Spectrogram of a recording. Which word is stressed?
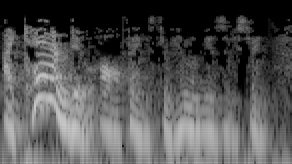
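can. The word "can" carries the emphasis.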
